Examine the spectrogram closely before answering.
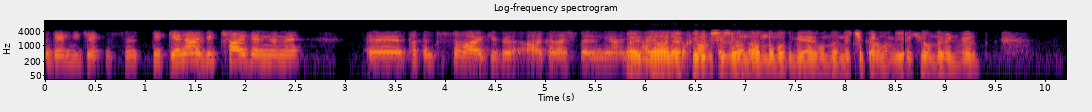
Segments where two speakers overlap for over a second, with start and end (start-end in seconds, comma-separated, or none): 5.8-7.2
